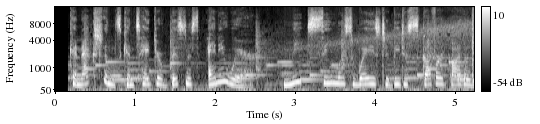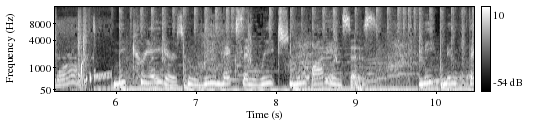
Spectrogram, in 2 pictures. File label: Commercial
